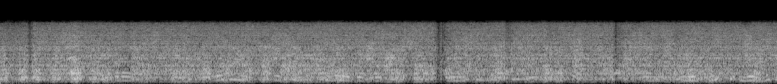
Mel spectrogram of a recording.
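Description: From the start at 0 s to the end at about 7.78 s, a second voice runs alongside the main talker. It sits roughly 5 dB above the speech, and sounds band-limited like the rest of the audio, with nothing above 8 kHz. The other side's voice leaking through is likely the cause: the far party's audio played from the talker's loudspeaker was picked up by the microphone and not fully removed by echo cancellation.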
